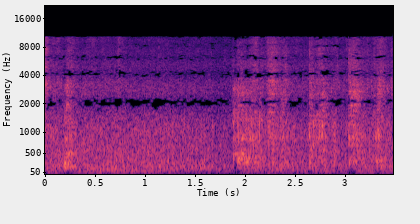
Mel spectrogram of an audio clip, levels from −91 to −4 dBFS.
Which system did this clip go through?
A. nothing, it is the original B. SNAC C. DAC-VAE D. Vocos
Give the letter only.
A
